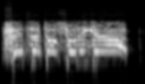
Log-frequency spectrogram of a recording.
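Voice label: near waypoint, mood high, French; War Thunder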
